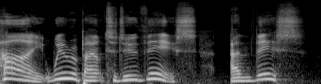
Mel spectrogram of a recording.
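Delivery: very slow announcer voice. Mocking a travel video presenter's greeting: imitating a Radio Four voice. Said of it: "his kind of, uh, Radio Four voice".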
